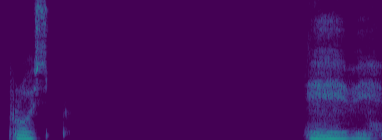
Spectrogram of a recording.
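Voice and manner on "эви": hoarse breathy exhale. Acted. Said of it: "сипло выдохнул на ухо".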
